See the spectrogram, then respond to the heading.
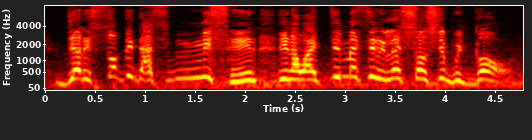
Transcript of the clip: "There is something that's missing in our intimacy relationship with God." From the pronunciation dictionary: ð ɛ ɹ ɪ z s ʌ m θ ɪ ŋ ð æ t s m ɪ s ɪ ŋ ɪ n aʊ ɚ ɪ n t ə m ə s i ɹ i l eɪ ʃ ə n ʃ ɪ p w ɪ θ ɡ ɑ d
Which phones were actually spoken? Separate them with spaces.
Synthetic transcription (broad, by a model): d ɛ ɹ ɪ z s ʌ m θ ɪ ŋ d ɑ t s m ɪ s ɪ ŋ ɪ n aʊ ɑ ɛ t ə m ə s i ɹ i l eɪ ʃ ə n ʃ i p w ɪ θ ɡ ɑ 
